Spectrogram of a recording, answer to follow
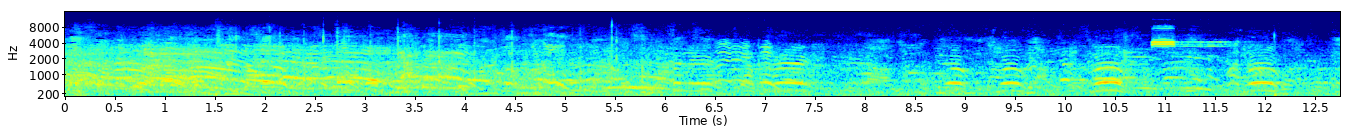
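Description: Several male voices shouting and calling to one another at once, players on the pitch heard without any crowd noise in an empty stadium. Separate loud shouts stand out near the end, with a brief high tone about eleven seconds in.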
